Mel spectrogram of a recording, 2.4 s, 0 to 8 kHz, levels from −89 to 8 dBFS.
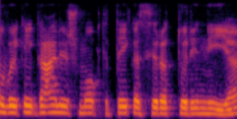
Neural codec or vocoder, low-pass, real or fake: none; 7.2 kHz; real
